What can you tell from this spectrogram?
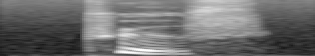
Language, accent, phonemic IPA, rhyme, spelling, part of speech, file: English, US, /pɹuf/, -uːf, proof, noun / adjective / verb, En-us-proof.ogg
- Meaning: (noun) An effort, process, or operation designed to establish or discover a fact or truth; an act of testing; a test; a trial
